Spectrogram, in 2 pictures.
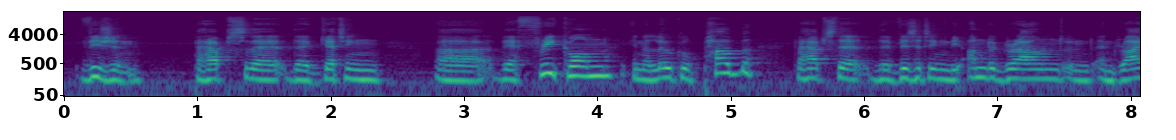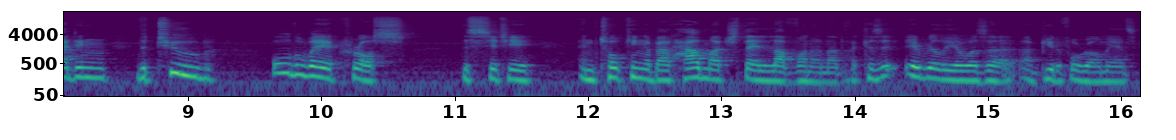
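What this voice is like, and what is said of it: Put-on English accent. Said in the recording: “accent”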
